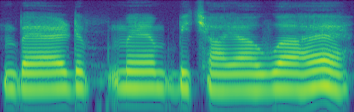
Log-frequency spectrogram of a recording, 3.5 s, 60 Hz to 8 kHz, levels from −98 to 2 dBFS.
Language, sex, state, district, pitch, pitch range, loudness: Hindi, male, Jharkhand, Deoghar, 170 Hz, 165-175 Hz, -16 LUFS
